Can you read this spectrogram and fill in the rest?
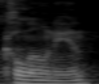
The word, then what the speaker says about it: Chelonian: Anthony is a Chelonian chat. – Yeah, that's pronounced Colonian. The CH in Latin is a...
